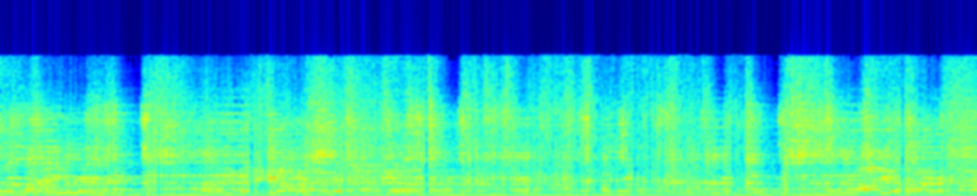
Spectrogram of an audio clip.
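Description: Live vallenato band playing loud: accordion, bass guitar and hand drum, with a man singing into a microphone at times.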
